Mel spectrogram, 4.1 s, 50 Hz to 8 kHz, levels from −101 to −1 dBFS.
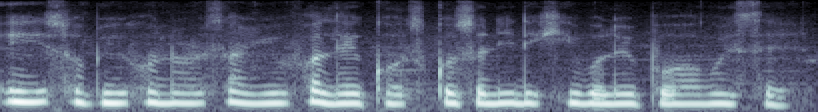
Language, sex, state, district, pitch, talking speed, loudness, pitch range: Assamese, female, Assam, Kamrup Metropolitan, 215 Hz, 105 wpm, -15 LUFS, 210-225 Hz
